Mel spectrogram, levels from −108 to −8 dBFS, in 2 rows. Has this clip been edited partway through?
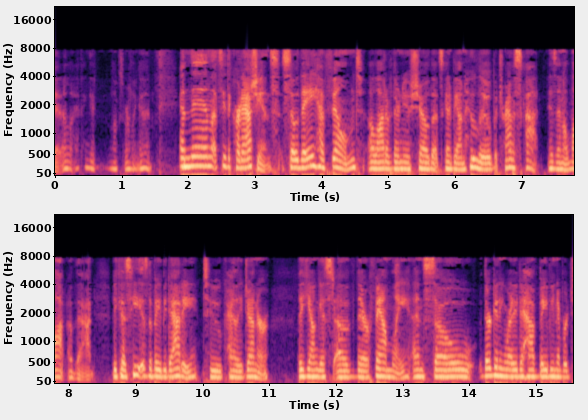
no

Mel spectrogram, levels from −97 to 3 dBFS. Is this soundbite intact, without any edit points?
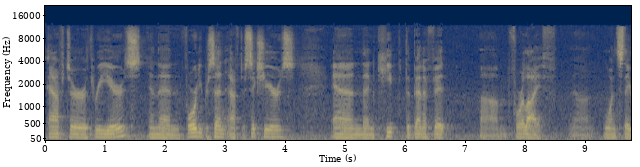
yes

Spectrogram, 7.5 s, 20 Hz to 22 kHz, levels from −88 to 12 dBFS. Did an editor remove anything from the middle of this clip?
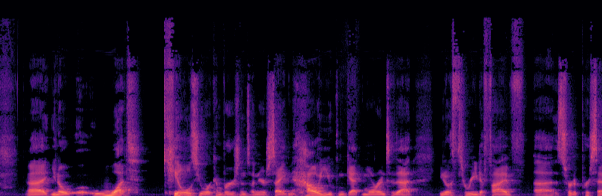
no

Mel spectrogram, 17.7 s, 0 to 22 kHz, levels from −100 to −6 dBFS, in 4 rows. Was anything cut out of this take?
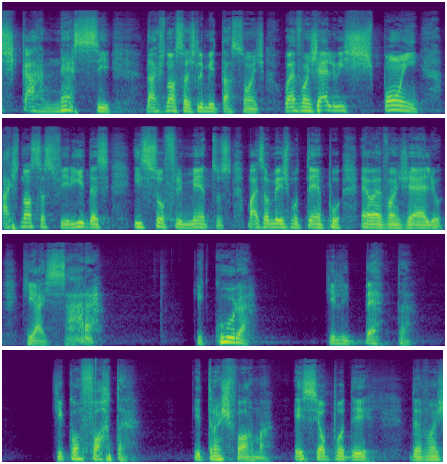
no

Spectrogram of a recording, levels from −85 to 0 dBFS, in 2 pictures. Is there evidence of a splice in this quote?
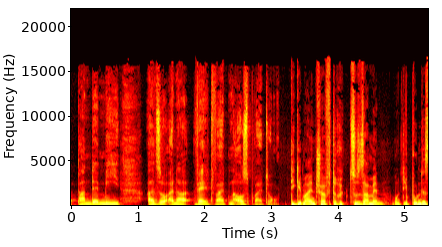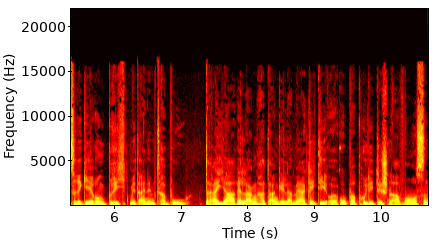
no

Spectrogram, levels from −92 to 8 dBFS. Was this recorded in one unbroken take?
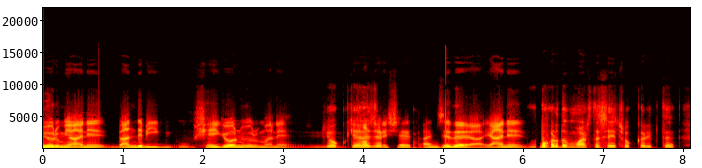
no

